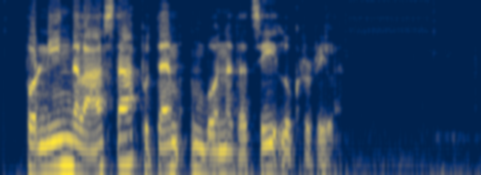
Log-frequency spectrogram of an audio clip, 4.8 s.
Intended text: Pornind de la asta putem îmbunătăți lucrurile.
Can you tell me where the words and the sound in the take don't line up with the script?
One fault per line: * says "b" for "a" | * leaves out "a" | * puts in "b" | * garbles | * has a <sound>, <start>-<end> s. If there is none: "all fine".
all fine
